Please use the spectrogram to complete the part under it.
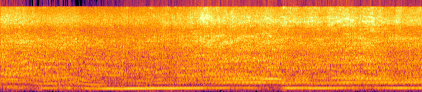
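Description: A buggy's engine revs loudly as it climbs over rocks.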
